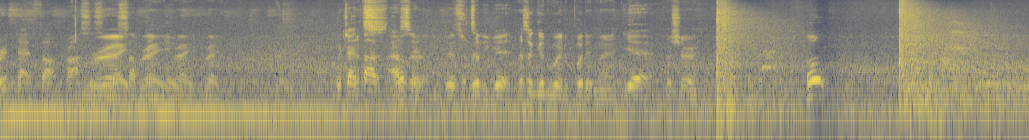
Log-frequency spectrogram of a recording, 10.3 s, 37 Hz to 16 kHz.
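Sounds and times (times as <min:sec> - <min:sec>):
speech: 0:00.0 - 0:02.4, 0:03.4 - 0:08.5
firework bang outside: 0:07.2 - 0:08.1, 0:09.0 - 0:10.2.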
